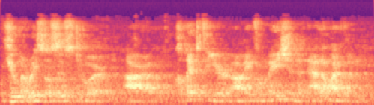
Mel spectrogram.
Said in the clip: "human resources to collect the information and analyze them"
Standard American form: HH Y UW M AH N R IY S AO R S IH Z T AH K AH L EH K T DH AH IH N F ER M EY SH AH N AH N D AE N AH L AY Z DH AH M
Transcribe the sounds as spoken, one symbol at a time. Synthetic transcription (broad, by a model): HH Y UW M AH N R IY S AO R S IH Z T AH K AH L EH K T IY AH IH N F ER M EY SH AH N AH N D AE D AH AY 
